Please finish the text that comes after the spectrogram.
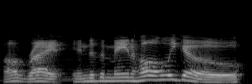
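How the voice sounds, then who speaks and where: A man's voice: a little high, expressive, unhurried, muffled recording, faint music behind. A man chatting casually and jokingly as co-host of a video game read-aloud.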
